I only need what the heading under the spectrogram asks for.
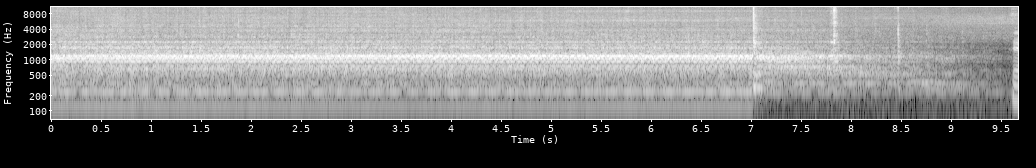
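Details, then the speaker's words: Reliant 10-inch benchtop mini lathe, four belt speeds: smooth steady hum for about seven seconds before switch-off, no knocking or rumble; motor and bearings sound healthy. "as you can hear it's not uh it's in good shape it's not noisy bearings and the motor seem pretty sound"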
